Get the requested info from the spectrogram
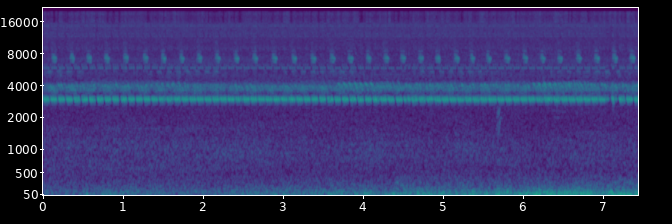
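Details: Midsummer night in rural Korea, crickets and other insects: a sustained piercing trill with rapid even pulses above it, while a low rumbling noise grows slightly louder toward the end.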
